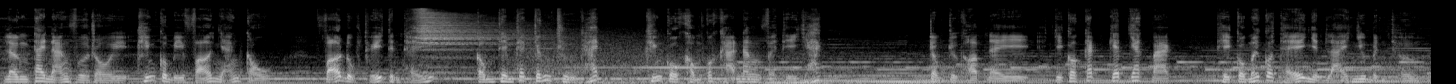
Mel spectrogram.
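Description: A man's voice: lowish voice, animated, moderate pace, natural voice. A man voicing a grumbling lazy old village husband. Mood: calm. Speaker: voice actor for several male cartoon roles. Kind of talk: cartoon dubbing. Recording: cartoon soundtrack with loud music.

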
